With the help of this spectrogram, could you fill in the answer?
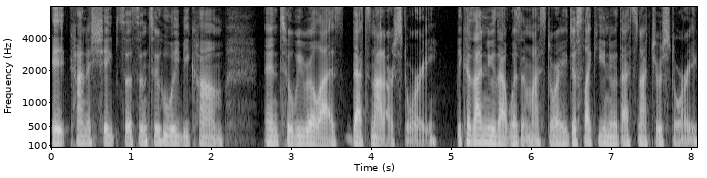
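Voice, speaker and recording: On a very clean recording with a silent background and a dry, close sound with no echo, a woman speaks with an American accent and vocal fry. Her pitch is very deep and low, her intonation fairly even, and her pace fairly quick. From US South, Georgia. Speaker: podcast host. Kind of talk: casual chat.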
